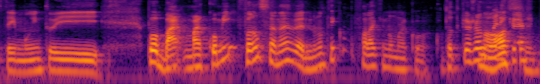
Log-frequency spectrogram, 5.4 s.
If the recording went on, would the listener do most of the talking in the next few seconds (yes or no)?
no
